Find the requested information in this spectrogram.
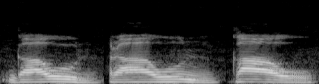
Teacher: आऊ, आ और ऊ की साउंड। गाउन जब आप बोलते हो तो उसमें दो साउंड होती है, गा फिर ऊ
